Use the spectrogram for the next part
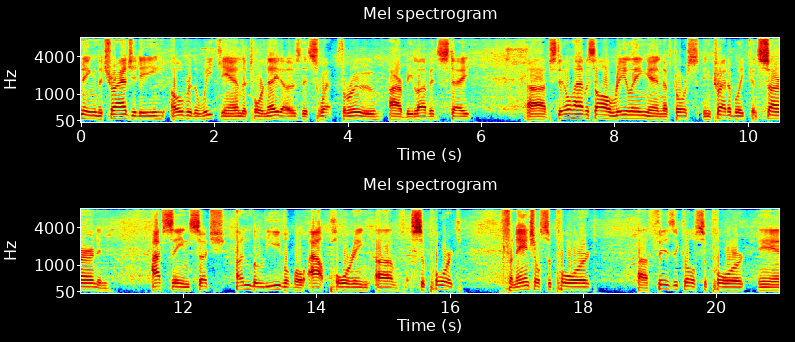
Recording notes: LIVE from The Communiversity in Columbus working with the Governor's Job Fair network for the Lowndes County Job Fair.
